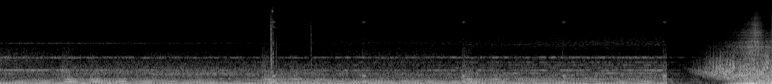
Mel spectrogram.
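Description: Calm electronic music plays with steady synthesizer chords.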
